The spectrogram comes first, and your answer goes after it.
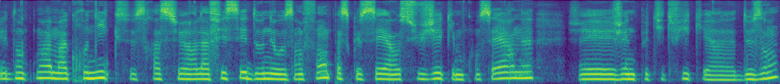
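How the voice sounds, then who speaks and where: A woman with a dark, mellow tone speaks at a medium pitch and fairly slow pace in a monotone, flat way. The sound is dry and close, with no echo. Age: young. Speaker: job-training trainee. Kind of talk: radio interview. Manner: halting.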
